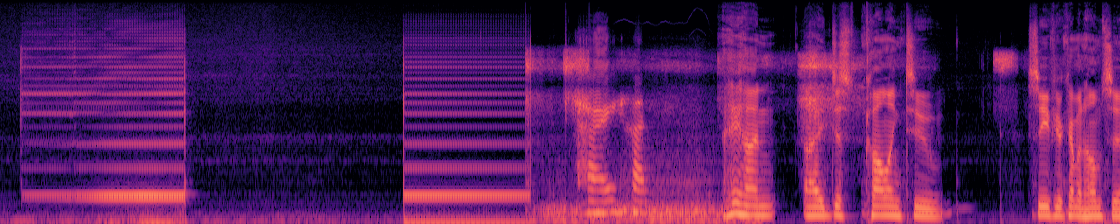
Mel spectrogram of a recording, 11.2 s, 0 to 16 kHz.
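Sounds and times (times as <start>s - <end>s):
long buzzy electronic telephone ringing tones: 0.2s - 1.9s, 4.0s - 5.3s
speech: 5.9s - 6.6s, 7.2s - 9.5s, 10.3s - 11.1s.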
